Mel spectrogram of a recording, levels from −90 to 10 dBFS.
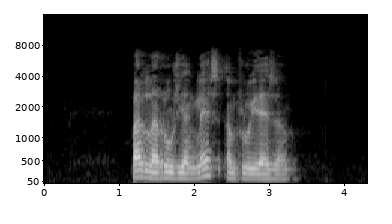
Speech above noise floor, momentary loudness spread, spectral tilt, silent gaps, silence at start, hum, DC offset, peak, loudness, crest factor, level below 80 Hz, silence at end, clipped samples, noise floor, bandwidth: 62 dB; 11 LU; -8 dB/octave; none; 1.15 s; none; under 0.1%; 0 dBFS; -18 LUFS; 20 dB; -60 dBFS; 1.05 s; under 0.1%; -79 dBFS; 7 kHz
